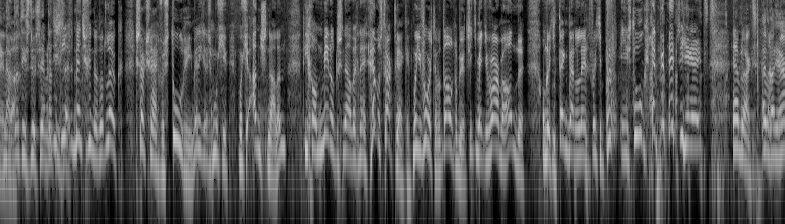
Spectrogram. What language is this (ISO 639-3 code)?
nld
